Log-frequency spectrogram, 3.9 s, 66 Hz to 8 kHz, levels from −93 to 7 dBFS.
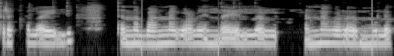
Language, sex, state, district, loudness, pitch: Kannada, female, Karnataka, Dharwad, -15 LUFS, 195 Hz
